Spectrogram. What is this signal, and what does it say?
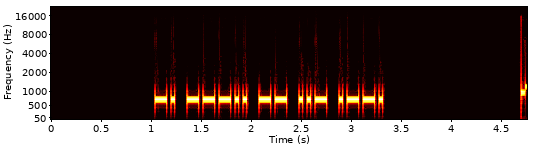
Morse code, heard as a keyed tone, about 30 wpm, 700 Hz. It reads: N8MUP
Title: USA Call Signs - 5 Characters - 3x Character Spacing - 30wpm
